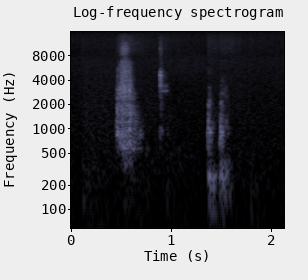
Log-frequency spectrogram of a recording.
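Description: A few faint, short sounds: a soft rustle about half a second in, then a small click and a quick pair of clicks, as a computer mouse is clicked to adjust software settings.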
